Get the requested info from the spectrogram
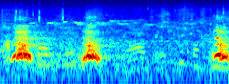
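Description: A dog barking twice, short single barks about two-thirds of a second apart, part of a steady run of barking.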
